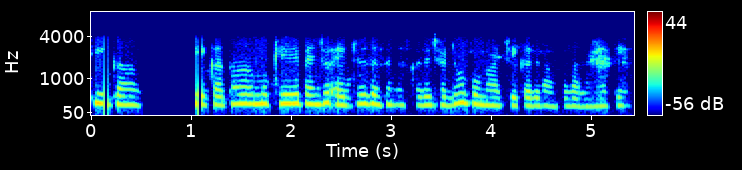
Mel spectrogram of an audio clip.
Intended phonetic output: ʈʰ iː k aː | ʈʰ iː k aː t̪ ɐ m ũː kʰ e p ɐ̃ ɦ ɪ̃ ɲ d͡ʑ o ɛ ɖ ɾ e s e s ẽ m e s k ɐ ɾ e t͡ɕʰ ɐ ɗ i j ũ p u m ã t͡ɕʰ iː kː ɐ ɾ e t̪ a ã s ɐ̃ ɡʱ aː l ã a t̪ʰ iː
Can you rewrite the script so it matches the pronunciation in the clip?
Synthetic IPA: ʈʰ iː k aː | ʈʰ iː k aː t̪ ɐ m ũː kʰ e p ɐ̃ ɦ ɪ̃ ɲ d͡ʑ o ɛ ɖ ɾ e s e s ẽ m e s k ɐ ɾ e t͡ɕʰ ɐ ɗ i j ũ p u m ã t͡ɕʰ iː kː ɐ ɾ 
